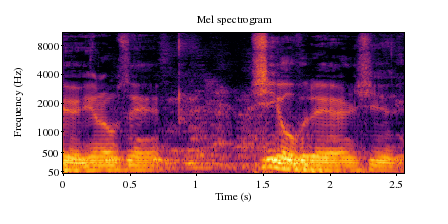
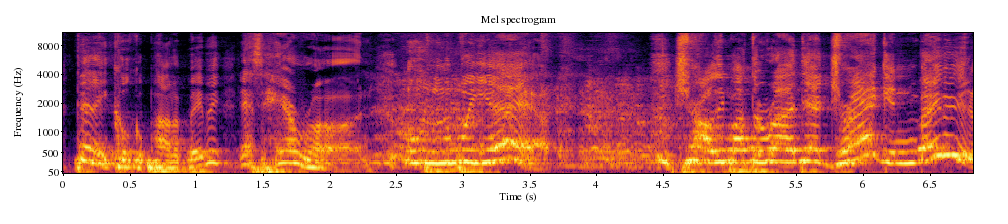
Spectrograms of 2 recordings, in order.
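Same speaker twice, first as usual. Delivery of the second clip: jive Oompa Loompas; 14 semitones higher than usual. Acted. Oompa Loompas telling Charlie, high hyped jive voice. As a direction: hype it up like a street Oompa Loompa. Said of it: "Here come the Oompa Loompas".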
